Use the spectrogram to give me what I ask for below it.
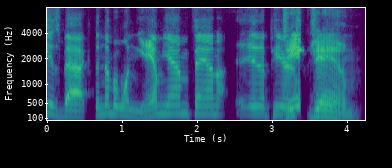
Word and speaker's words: Yam Yam: first off he is back the number one yam yam fan it appears how do you guys not know how to say his name is five episodes in Gambler called him yam yummy entire episode and I was too nervous to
